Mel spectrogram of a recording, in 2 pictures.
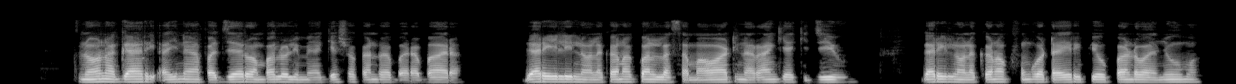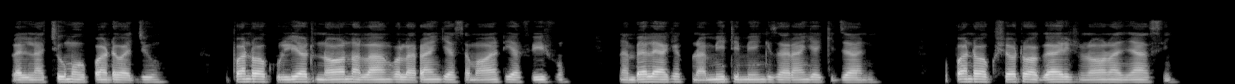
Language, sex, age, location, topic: Swahili, male, 18-24, Nairobi, finance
